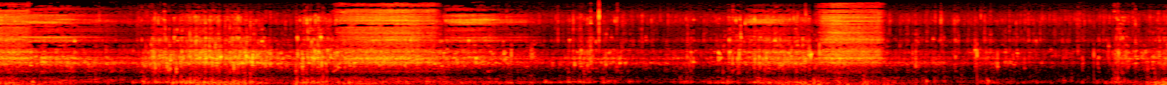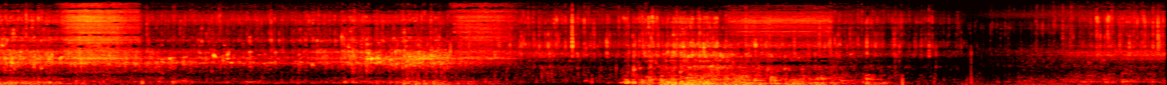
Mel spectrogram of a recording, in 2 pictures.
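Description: Scuba diver breathing through a regulator, heard underwater: bursts of bubbling exhaled air every four to six seconds, with a short hiss between them.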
